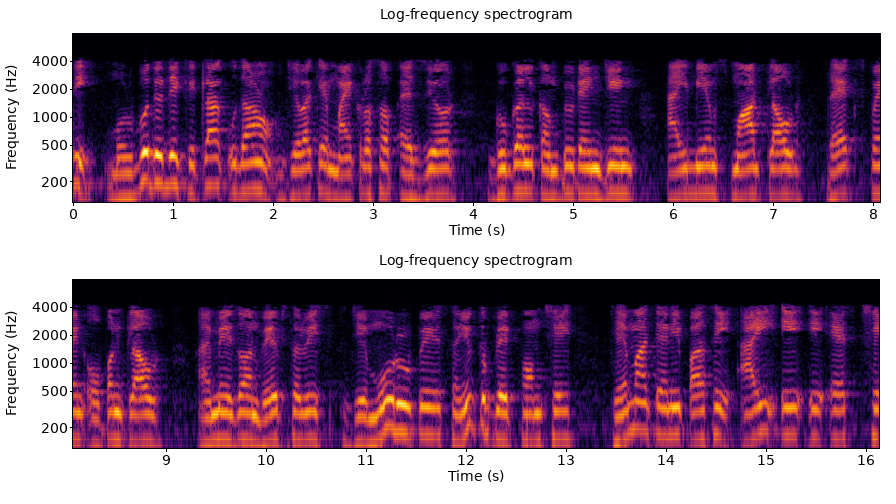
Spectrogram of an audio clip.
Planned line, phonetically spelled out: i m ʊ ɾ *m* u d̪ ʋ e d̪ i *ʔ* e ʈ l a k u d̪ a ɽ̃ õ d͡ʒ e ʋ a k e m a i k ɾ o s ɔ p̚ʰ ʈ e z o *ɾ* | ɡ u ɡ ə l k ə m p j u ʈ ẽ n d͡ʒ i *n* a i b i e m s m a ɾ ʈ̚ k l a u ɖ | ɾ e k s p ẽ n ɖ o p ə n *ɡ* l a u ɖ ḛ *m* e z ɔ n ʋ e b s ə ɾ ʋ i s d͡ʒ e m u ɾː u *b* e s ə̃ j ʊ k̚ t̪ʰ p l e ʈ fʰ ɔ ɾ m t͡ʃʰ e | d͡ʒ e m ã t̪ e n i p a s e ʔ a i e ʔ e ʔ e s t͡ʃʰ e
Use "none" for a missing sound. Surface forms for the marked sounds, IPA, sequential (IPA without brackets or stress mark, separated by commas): b, k, ɾ, n, k, m, p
